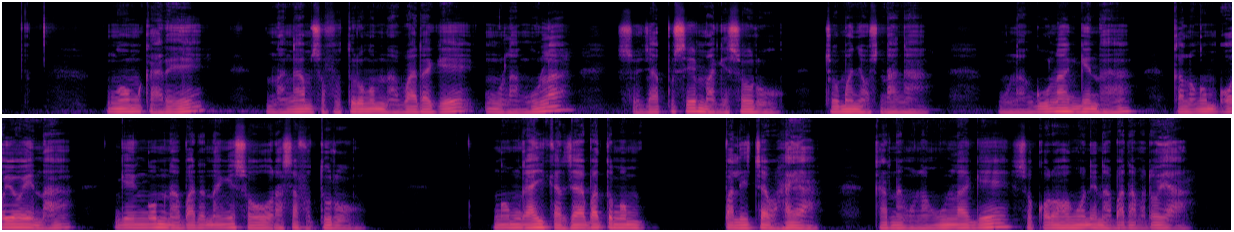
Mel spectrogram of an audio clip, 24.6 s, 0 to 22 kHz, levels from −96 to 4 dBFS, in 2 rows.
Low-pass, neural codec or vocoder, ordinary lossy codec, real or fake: none; none; none; real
